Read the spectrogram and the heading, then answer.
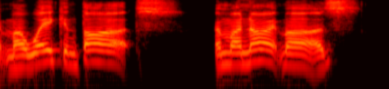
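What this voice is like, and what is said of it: Bad put-on accent. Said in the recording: “You like that accent? ... So bad.”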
